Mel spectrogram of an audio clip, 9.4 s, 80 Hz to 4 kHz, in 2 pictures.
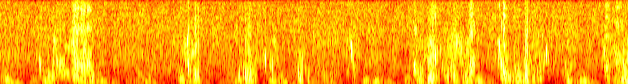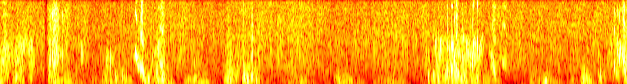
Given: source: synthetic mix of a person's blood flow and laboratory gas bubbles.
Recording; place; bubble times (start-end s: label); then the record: Doppler ultrasound of blood flow; precordium
0.27-0.72 s: bubbles
1.35-1.54 s: bubbles
1.75-2.10 s: bubbles
2.21-2.35 s: bubbles
2.60-2.70 s: bubbles
3.10-3.61 s: bubbles
3.72-4.14 s: bubbles
4.21-4.33 s: bubbles
4.51-4.99 s: bubbles
5.05-5.21 s: bubbles
5.29-5.37 s: bubbles
5.49-5.99 s: bubbles
6.15-6.22 s: bubbles
6.38-6.68 s: bubbles
7.89-8.51 s: bubbles
9.05-9.13 s: bubbles
9.18-9.42 s: bubbles
From the record:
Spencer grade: 3 (all of the cardiac periods contain showers or single bubble signals, but not dominating or overriding the cardiac motion signals); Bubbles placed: anywhere in the cardiac cycle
